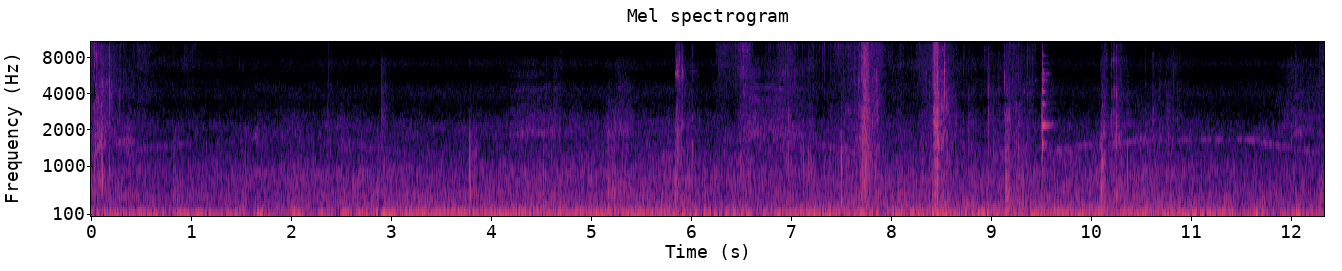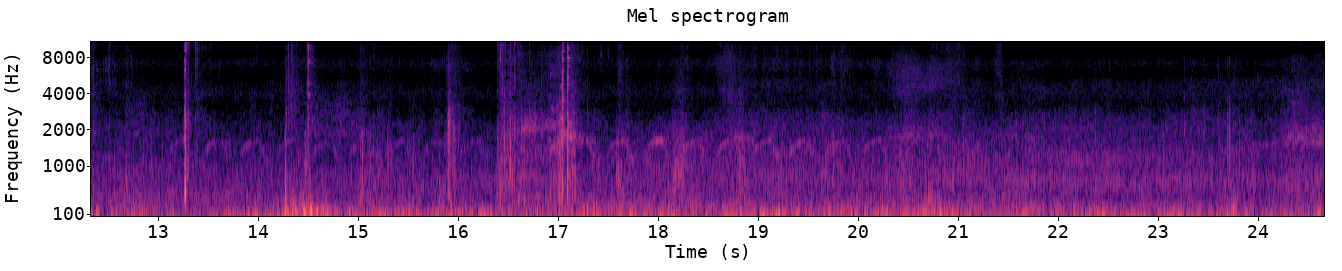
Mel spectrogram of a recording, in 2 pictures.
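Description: Wind buffeting the microphone outdoors, a steady low rumble, with scattered light clicks and a louder bump about halfway through.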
